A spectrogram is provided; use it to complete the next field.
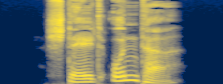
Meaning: inflection of unterstellen: 1. second-person plural present 2. third-person singular present 3. plural imperative
- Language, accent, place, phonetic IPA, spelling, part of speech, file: German, Germany, Berlin, [ˌʃtɛlt ˈʊntɐ], stellt unter, verb, De-stellt unter.ogg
